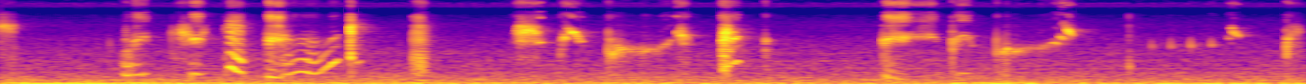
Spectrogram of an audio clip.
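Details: Talking pet parakeet, a male budgie perched through his cage window to chat with his owners; dense jumbled warbling with sweeping, speech-like chirps and squeaks in quick uneven bursts.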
